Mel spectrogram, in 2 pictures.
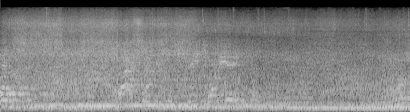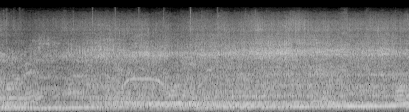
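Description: Engines of two street cars, a Corvette and a Camaro, pulling away from a standing start and running side by side, a steady engine drone.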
